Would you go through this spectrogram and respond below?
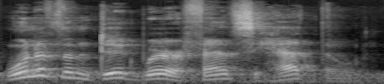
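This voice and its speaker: A man's voice: on the high side, huge pitch swings, brisk, warm tone, reverberant, a little hiss or hum. An actor playing a childlike, dim but cheerful crewman in a sci-fi audio comedy, naive and earnest. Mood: fond, earnest.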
